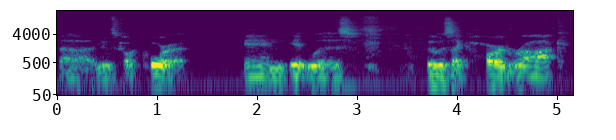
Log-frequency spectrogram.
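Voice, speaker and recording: A man who sings in a band chats loosely, circling back and restarting his phrases as he goes. His voice sits a bit low and comes from a step away from the mic. The room around him rings with echo. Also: steady tone, unhurried, darkish tone. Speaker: band singer. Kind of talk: casual podcast chat. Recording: roomy echo, distant mic.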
